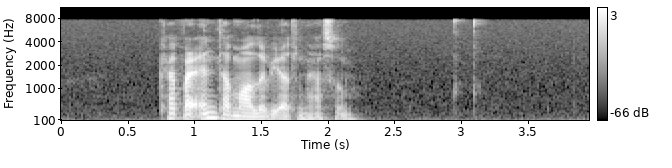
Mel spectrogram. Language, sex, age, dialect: Faroese, male, 15-35, Suðurstreymoy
